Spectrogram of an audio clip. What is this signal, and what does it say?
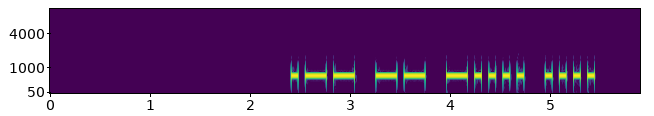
Morse code, heard as a keyed tone, about 17 wpm, 700 Hz. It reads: WM6H
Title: USA Call Signs - 4 Characters - Repeated 2x - 17wpm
